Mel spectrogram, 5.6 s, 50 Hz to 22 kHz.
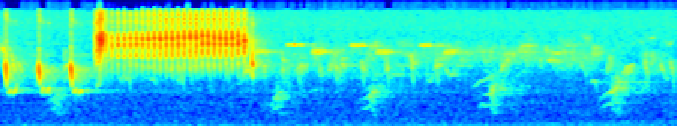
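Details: Khoroshevo, 29 May 2011: a common nightingale gives a few sharp clicks, then a loud, very fast, dry rattling trill lasting over a second, followed by faint distant chirps and twitters from other birds.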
